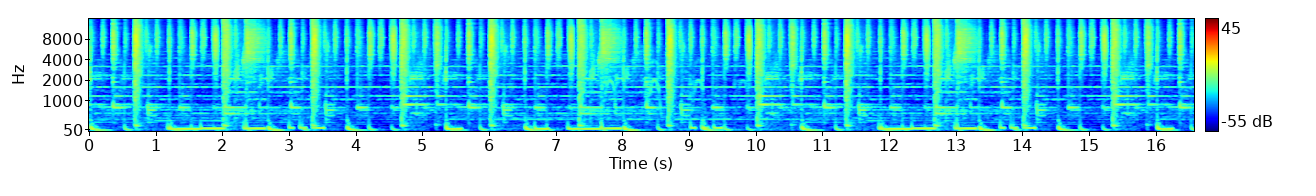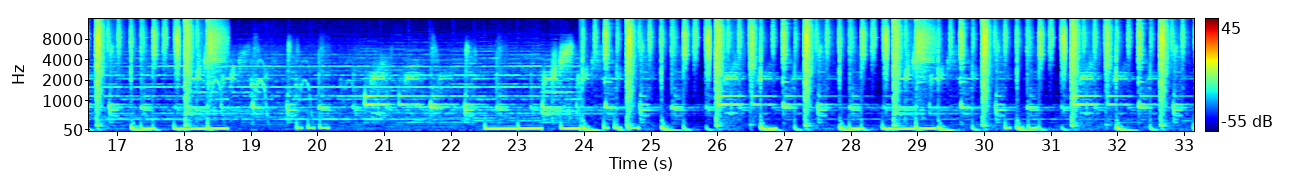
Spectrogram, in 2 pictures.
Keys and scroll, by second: 6.3 x, 16.4 1, 16.9 Return, 18.3 m, 20.1 v, 21.9 ctrl+d, 23.7 m, 25.5 v, 27.3 ctrl+d, 29.1 t, 30.8 0, 31.2 Return, 32.3 m.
